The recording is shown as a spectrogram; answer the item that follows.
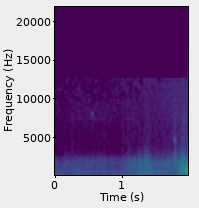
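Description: Faint steady hiss of skis sliding over groomed snow, mixed with wind on the microphone, growing a little louder in the second half.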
